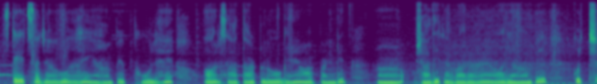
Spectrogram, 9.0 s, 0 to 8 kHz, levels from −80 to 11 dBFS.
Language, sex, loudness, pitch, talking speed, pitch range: Urdu, female, -16 LUFS, 210 Hz, 165 wpm, 205-225 Hz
